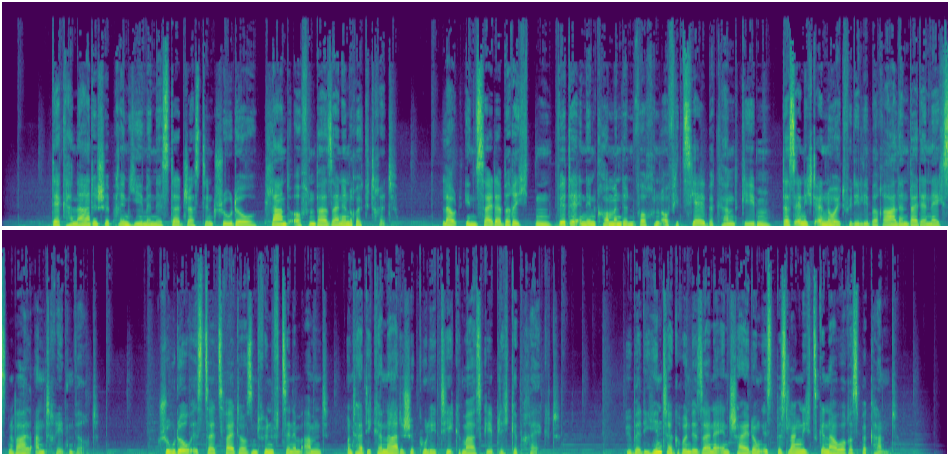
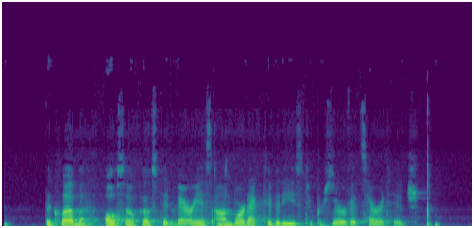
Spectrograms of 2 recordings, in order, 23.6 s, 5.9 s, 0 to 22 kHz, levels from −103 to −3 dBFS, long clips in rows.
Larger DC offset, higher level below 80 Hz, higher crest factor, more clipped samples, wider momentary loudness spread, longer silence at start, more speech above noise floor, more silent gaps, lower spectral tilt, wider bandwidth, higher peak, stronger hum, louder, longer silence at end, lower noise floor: neither; first, -48 dBFS vs -70 dBFS; about the same, 18 dB vs 20 dB; neither; second, 10 LU vs 17 LU; first, 0.55 s vs 0.05 s; about the same, 30 dB vs 30 dB; neither; second, -5 dB/octave vs -8.5 dB/octave; first, 19.5 kHz vs 7.2 kHz; first, -2 dBFS vs -6 dBFS; neither; first, -20 LUFS vs -25 LUFS; first, 0.65 s vs 0.4 s; second, -50 dBFS vs -55 dBFS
